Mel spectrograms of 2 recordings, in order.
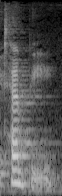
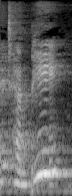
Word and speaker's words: Tempe: I did ask a local how to say tempe. It's temp. Some she said some people say Tempe and some people say Tempe, but it's Tempe.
